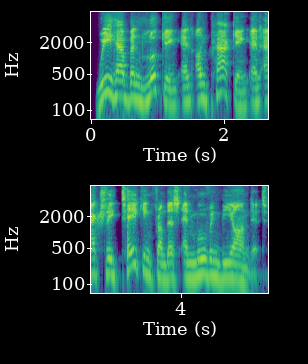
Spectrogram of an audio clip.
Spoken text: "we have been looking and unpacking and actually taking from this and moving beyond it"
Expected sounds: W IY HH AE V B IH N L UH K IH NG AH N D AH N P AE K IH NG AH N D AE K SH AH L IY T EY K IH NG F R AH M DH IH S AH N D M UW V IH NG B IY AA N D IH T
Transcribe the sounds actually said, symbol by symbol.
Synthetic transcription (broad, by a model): W IY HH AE V B IH N L UH K IH NG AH N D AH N P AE K IH NG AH N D AE K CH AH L IY T EY K IH NG F R AH M DH IH S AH N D M UW V IH NG B IY AA N D IH T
